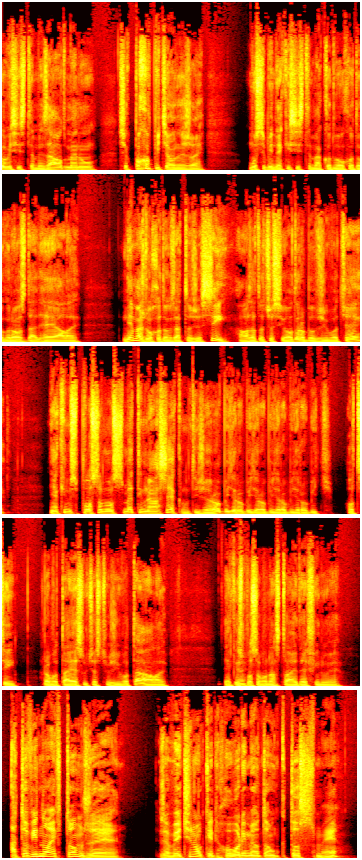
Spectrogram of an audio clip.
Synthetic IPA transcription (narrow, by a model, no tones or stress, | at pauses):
ɔʋisist̪ɛːmjɛzaɔd̪mɛnu | ʃak̚pɔxɔpicɛʎɲɛʒɛ | musiːbiɟɲɪakiːsist̪ɛːmakɔd̪ʊɔxɔd̪ɔɡɾɔzd̪aɟɦɛjalɛ | ɲɛmaːʒd̪ʊɔxɔd̪ɔɡzat̪ɔʒɛsialɛzat̪ɔt͡ʃɔsiɔd̪ɾɔbilˠvʒiʋɔcʰɛ | ɲɛak̬imspʊɔsɔbɔmsmɛt̪iːmnasɪaknut̪iːʒɛɾɔbiɟɾɔbiɟɾɔbiɟɾɔbiɟɾɔbic | ɦɔt͡si | ɾɔbɔt̪ajɛsuːt͡ʃascɔʊʒiʋɔt̪aalɛ | ɲɛakimspʊɔsɔbɔmnaːst̪ɔajd̪ɛfinujɛ | at̪ɔʋid̪nɔajft̪ɔmʒɛ | ʒɛʋɛt͡ʃinɔʊkɛɟɦɔʋɔɾiːmɛɔt̪ɔmkt̪ɔsmɛ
